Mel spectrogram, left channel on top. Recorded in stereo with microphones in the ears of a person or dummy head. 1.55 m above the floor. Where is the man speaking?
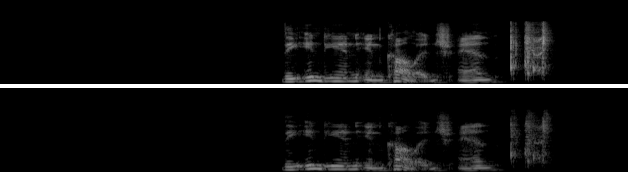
20° left (ahead or behind), 1.4 m.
